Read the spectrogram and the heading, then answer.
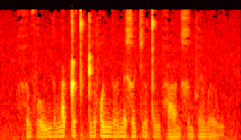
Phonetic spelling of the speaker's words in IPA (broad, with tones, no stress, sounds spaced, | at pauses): h ə˨˩ w f o˨˩˨ w ɲ ɨ˨˩˦ ə̯ ŋ a˦˥ k̚ ʈ ə˨˩ w t̪ ə˨˩ k̚ ʈ i˧ ə̯ f ɔ˧ ɲ əː˨˩˦ n ɛ˨˩˨ x əː˧˥ c ɨ˨˩ ə̯ t̪ ə˨˩ ŋ h aː˨˩˨ n x ə˨˩ ŋ f ɛ˧ w əː˨˩ w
